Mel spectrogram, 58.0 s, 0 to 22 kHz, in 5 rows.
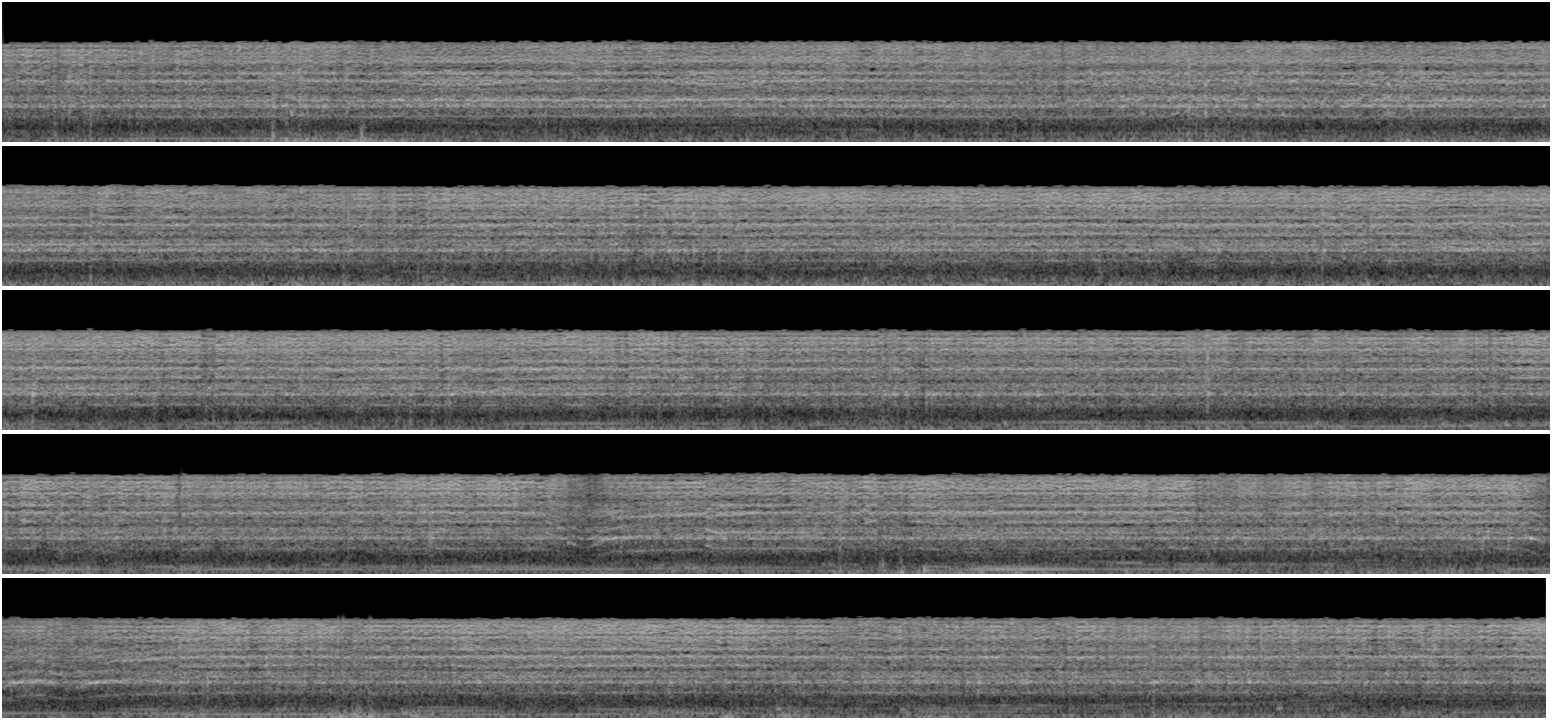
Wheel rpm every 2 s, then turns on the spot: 160, 160, 160, 170, 160, 160, 160, 170, 170, 160, 160, 170, 170, 160, 170, 170, 170, 170, 170, 140, 160, 170, 160, 150, 170, 160, 170, 170, 160.
none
